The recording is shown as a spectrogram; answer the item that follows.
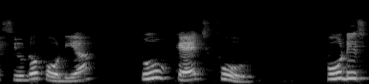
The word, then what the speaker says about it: pseudopodia: Amoeba digest food in food vacuoles using pseudopodia. Here P is silent.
